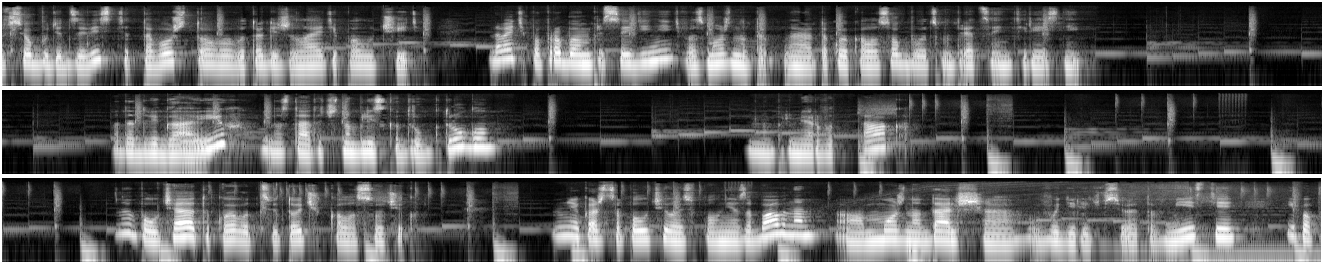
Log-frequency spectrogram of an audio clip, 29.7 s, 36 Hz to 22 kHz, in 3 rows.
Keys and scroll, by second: 20.5 space.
